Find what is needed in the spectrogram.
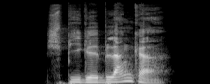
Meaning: inflection of spiegelblank: 1. strong/mixed nominative masculine singular 2. strong genitive/dative feminine singular 3. strong genitive plural
- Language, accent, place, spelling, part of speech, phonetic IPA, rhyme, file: German, Germany, Berlin, spiegelblanker, adjective, [ˌʃpiːɡl̩ˈblaŋkɐ], -aŋkɐ, De-spiegelblanker.ogg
